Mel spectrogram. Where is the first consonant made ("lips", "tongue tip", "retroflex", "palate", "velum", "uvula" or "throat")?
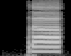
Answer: tongue tip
